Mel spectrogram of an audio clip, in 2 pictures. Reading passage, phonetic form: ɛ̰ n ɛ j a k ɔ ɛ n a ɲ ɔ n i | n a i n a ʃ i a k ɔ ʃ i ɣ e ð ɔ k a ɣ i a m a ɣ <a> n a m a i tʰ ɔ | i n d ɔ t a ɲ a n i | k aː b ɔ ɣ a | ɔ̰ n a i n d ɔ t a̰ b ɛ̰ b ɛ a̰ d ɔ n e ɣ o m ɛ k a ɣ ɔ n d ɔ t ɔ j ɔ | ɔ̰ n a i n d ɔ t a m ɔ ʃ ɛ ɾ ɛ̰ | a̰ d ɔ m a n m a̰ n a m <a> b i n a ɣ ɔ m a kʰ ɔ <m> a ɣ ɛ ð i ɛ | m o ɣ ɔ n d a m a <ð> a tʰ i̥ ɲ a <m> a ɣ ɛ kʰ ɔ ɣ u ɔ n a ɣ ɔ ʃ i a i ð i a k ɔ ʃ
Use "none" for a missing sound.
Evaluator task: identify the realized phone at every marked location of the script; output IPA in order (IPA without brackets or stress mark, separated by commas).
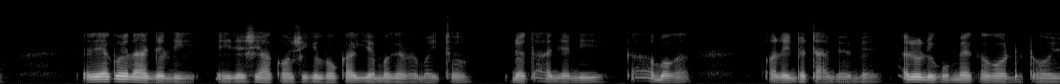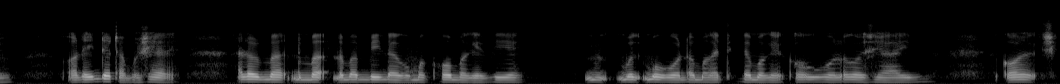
ɛ, a, m, ɣ, m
